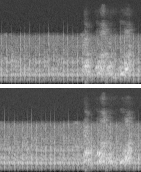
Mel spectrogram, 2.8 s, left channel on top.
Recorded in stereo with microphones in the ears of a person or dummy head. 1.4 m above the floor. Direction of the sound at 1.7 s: 15° left (ahead or behind).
